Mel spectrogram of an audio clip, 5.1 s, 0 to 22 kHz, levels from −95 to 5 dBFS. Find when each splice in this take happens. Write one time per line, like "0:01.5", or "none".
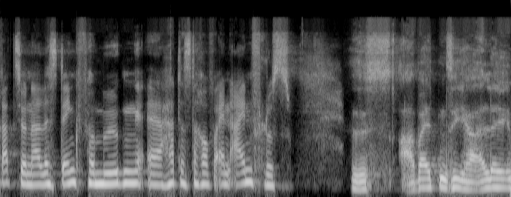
0:03.4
